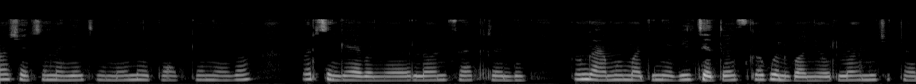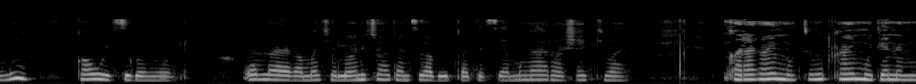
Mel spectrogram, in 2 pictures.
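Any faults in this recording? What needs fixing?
Throughout the speech, nothing sits above 8.4 kHz and two kinds of swirly smearing overlap. This is likely transcoding between lossy codecs, fitting low-rate MP3 re-encoded to AAC. On a spectrogram it shows as a hard ceiling with blotchy holes below. Encode once from the original uncompressed source rather than converting one compressed file into another.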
